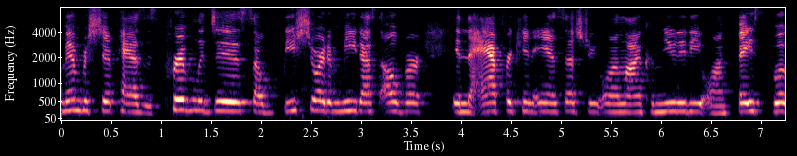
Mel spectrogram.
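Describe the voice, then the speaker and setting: With a Southern US accent, a woman talks at a moderate pace in a high, bright, sharp voice with monotone, flat intonation. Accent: Southern US twang. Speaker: talk show host. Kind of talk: interview wrap-up and promo.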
